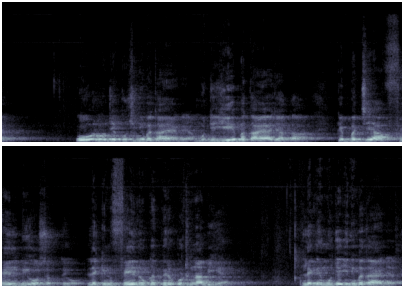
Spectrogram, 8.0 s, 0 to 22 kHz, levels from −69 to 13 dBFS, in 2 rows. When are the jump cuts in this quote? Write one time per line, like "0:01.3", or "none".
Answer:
none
